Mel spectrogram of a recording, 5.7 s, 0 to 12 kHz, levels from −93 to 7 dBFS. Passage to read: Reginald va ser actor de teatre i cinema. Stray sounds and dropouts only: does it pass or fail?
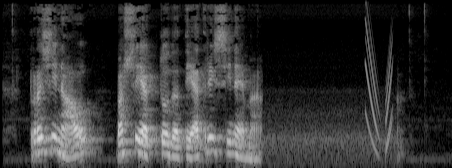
fail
